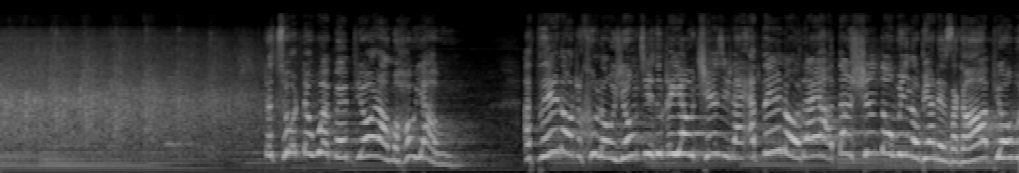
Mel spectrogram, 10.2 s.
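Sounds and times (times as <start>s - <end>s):
congregation applause in a church service: 0.0s - 3.1s
speech: 2.7s - 10.1s.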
